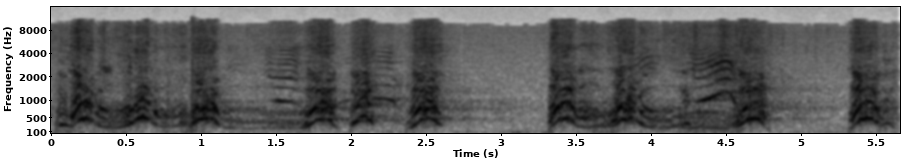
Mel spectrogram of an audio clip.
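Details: Rhodesian Ridgebacks raising the alarm about a man hiding among trees in a public park: loud, harmonic barks in quick bursts of two or three, about nine in all, with brief pauses between the bursts.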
